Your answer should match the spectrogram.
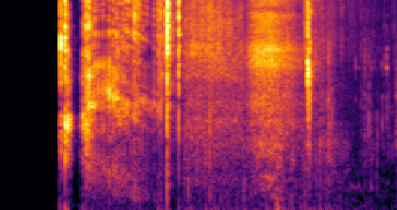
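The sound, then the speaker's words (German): A sardine tin being opened in an office: sharp metallic clicks and a crack, scraping and crinkling, then a brief hissing peel of the lid and one last snap, with no voices. “Während sie das Büro verlassen, hört Fausto, wie Merz eine Sardinenbüchse öffnet.”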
